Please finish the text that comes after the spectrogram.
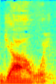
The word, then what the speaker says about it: Yahweh: Esta es la forma de yo pronunciar correctamente Yahweh.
